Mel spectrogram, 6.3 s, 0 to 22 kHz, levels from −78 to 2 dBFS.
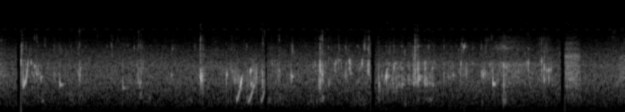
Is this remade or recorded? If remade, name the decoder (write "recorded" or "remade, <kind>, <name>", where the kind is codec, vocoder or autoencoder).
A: recorded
